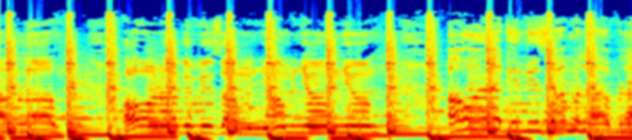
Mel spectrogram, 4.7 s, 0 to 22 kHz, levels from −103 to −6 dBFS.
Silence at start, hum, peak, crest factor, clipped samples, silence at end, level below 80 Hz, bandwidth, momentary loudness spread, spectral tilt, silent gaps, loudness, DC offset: 0 s; none; 0 dBFS; 10 dB; 1%; 0 s; -14 dBFS; 16.5 kHz; 2 LU; -5 dB/octave; none; -10 LUFS; under 0.1%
